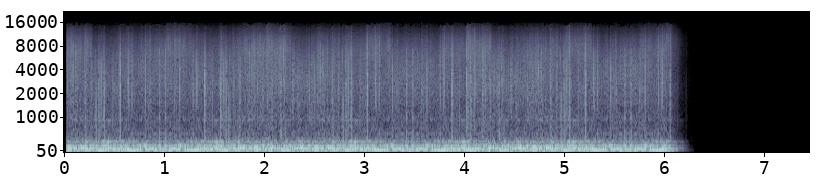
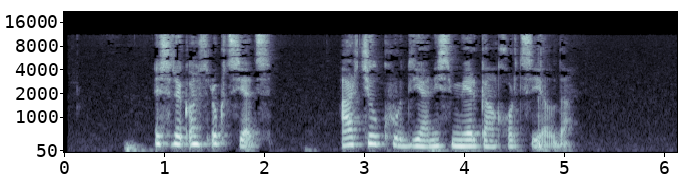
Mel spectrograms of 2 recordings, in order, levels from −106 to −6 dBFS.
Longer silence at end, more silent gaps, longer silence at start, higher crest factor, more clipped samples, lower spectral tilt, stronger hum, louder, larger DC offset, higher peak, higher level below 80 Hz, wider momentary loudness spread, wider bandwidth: first, 1.3 s vs 1.05 s; neither; second, 0 s vs 0.6 s; about the same, 20 dB vs 20 dB; neither; first, -5 dB/octave vs -3.5 dB/octave; neither; second, -32 LUFS vs -22 LUFS; neither; second, -10 dBFS vs -6 dBFS; first, -38 dBFS vs -50 dBFS; second, 2 LU vs 16 LU; first, 14.5 kHz vs 12 kHz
